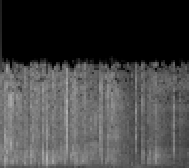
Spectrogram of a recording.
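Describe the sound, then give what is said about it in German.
An audience applauds to thank author Christoph Biermann at the blue sofa (Blaues Sofa) event, a dense, steady wash of many hands clapping with scattered brighter claps standing out, moderately loud and continuous throughout. “Vielleicht mit einem Danke. Applaus.”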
